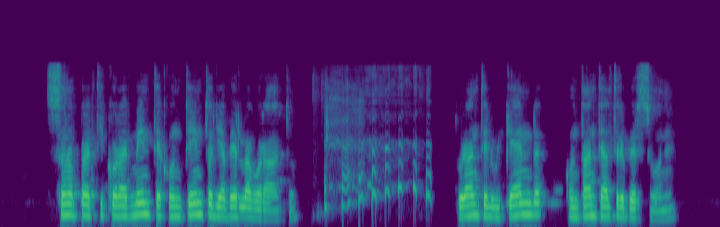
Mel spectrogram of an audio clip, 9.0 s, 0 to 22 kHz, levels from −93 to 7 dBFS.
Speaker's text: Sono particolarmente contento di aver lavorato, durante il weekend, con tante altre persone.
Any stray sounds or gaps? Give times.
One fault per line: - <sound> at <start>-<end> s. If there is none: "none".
- laugh at 3.9-5.5 s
